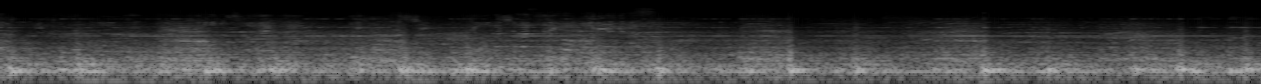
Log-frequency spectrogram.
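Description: Awa odori festival music from a passing dance troupe: drums keeping a steady beat with higher pitched instruments sounding over it, and voices mixed in.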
